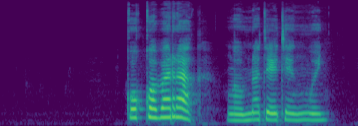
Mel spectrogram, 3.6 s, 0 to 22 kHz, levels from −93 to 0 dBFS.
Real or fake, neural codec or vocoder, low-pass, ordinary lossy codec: fake; vocoder, 44.1 kHz, 128 mel bands every 512 samples, BigVGAN v2; none; none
